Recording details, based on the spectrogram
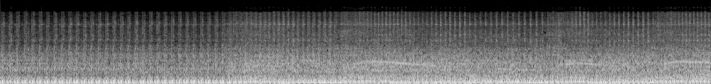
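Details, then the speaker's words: Old Craftsman lawn tractor with a 22.5 hp Kohler engine: rough, uneven running with a dull irregular knock about two per second under the exhaust; internal knock of unknown cause. "as you can hear it doesn't exactly run well it's developed some sort of knock inside it so that's no good"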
